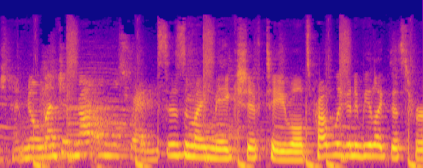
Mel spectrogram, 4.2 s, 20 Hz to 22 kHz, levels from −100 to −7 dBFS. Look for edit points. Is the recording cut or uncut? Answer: cut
